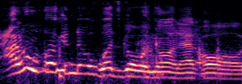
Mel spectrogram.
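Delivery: ordinary delivery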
